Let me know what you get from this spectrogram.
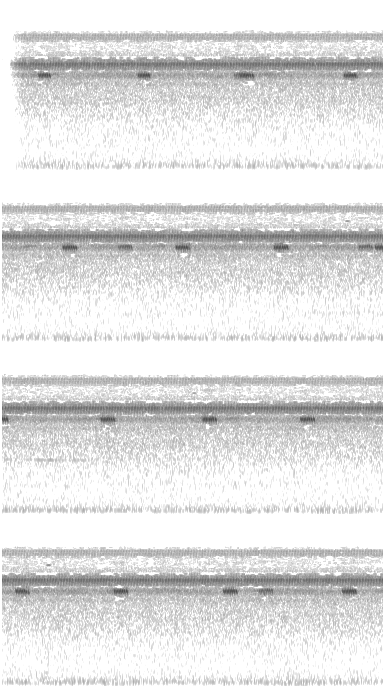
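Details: Cricket chirping in short, bright, high-pitched pulses at an even pace of about one per second, set against a continuous shrill droning hum.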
